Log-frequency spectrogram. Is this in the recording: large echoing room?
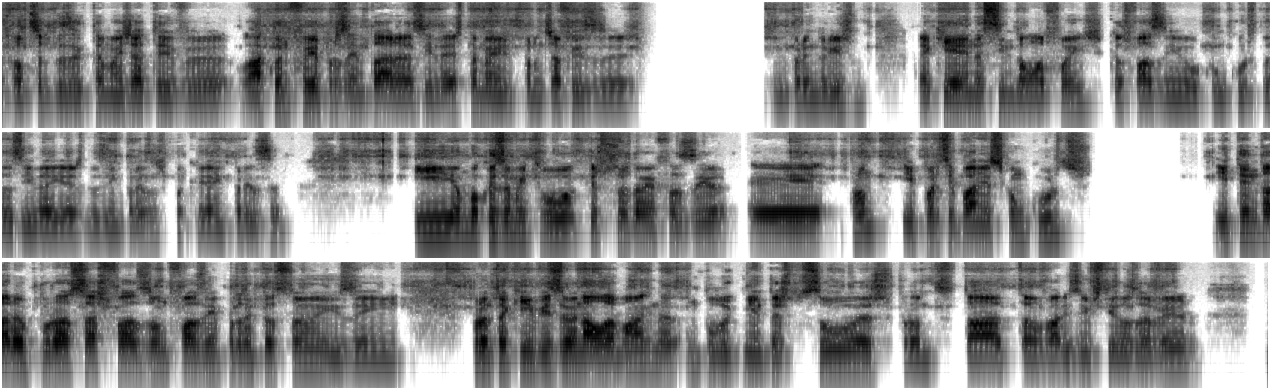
no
